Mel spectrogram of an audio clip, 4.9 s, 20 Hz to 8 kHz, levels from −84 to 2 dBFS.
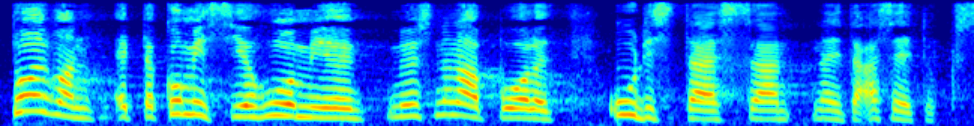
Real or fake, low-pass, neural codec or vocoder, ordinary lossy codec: fake; 7.2 kHz; codec, 16 kHz in and 24 kHz out, 1 kbps, XY-Tokenizer; none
